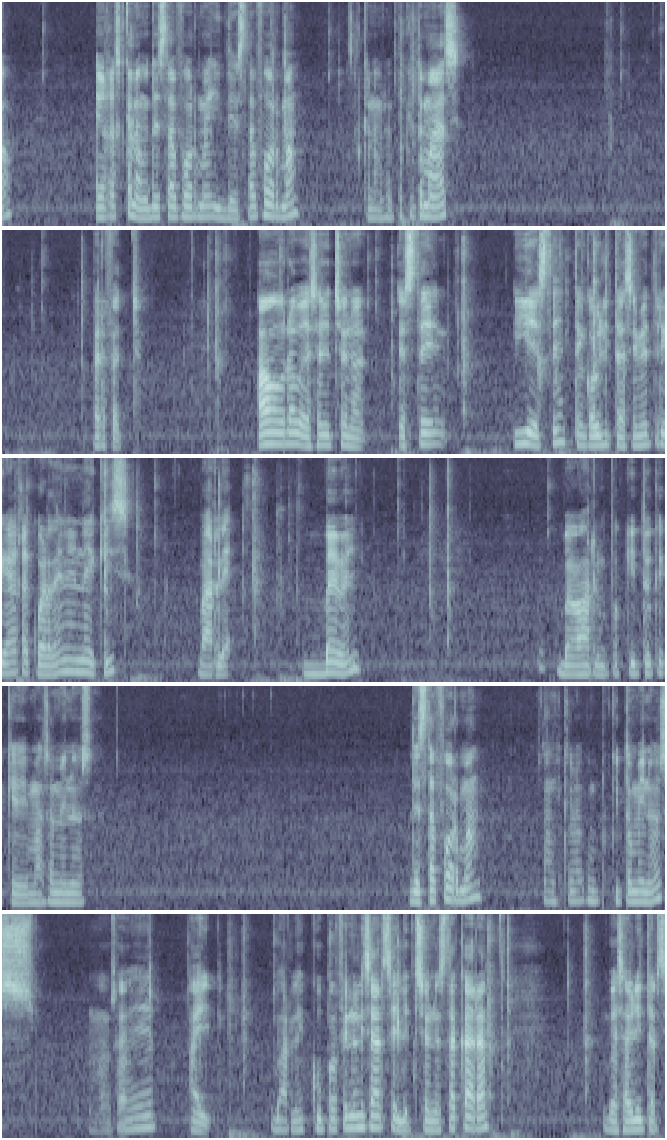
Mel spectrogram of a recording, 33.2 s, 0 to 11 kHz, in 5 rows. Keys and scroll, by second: 4.1 w, 28.8 q.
